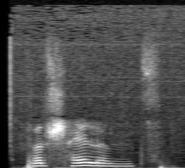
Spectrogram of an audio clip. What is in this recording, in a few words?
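"different", British English; PictureDictionary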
